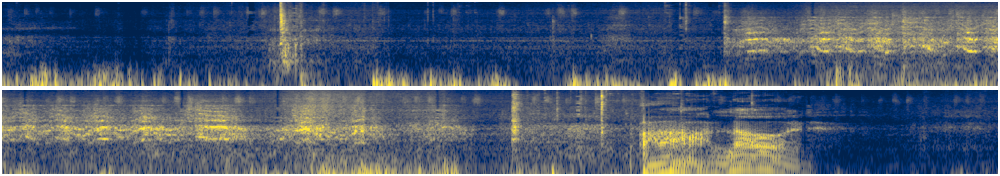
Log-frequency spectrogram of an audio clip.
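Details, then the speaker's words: Crank no start on a Buick Regal: long spells of steady starter cranking with no catch; engine turns over but never fires. Owner suspects it needed gas pedal pumping while cranking. "it would have started if I was cranking it and putting gas in at the same time no I should have been pushing the gas at the same time"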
